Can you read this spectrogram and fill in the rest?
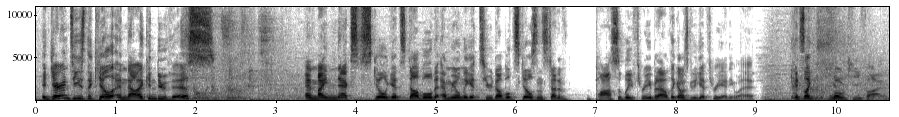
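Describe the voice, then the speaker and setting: A man's voice: sits high, fairly quick, a little hiss or hum. A man doing casual live game commentary, thinking aloud in slangy, sweary language. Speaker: game livestreamer. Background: game music.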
